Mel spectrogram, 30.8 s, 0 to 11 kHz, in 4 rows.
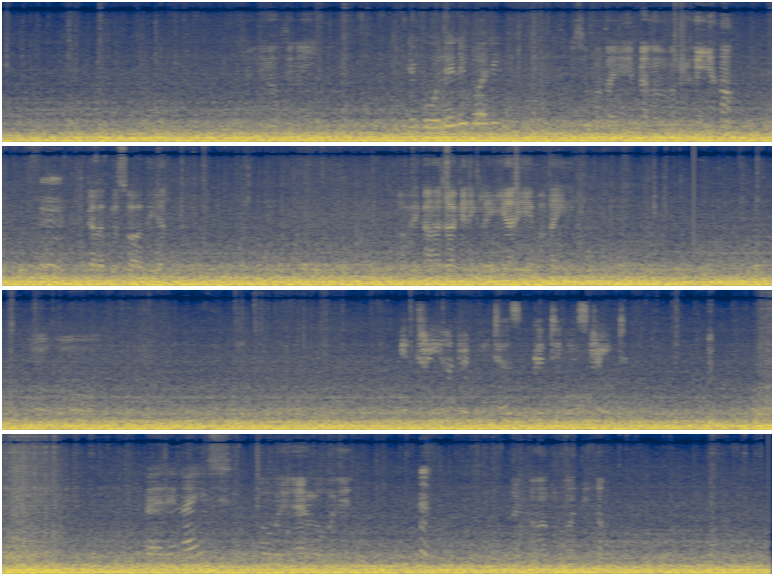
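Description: Steady low road and engine rumble of a moving car, heard from inside the cabin. A short rush of louder noise comes about 23 seconds in.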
